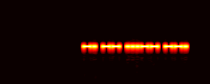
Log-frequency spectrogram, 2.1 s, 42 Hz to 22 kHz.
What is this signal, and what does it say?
Morse code, heard as a keyed tone, about 47 wpm, 700 Hz. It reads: NM3G
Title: USA Call Signs - 4 Characters - 3x Character Spacing - 50wpm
